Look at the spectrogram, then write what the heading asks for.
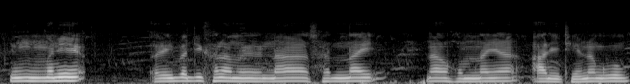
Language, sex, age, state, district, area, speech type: Bodo, male, 60+, Assam, Udalguri, rural, spontaneous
